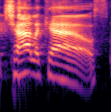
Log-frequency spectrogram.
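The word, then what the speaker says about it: chilaquiles: It's not spelled like Sheila, like that bitch that used to yell on bus 18 and punch people. It's spelled with a CH. – Oh, okay. – It's like Chalicals. – Chalicals. – Phonetically, it's spelled Chalicals.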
